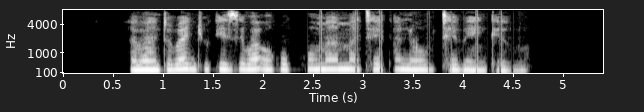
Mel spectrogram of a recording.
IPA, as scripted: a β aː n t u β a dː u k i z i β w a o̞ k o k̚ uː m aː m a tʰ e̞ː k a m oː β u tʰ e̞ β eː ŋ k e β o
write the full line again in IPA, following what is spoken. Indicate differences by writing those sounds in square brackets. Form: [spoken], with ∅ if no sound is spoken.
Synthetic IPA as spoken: a β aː n t u β a [ɟː] u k i z i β w a o̞ k [u] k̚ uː m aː m a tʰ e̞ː k a [n] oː β u tʰ e̞ β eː ŋ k e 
